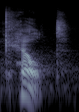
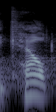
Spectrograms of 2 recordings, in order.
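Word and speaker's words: Qelt: In modern-day Israel-Palestine, today, just east of Jerusalem, there is a wilderness called the Wadi Kelt. Wadi is the Arabic word for valley. Kelt is spelled Q-E-L-T.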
